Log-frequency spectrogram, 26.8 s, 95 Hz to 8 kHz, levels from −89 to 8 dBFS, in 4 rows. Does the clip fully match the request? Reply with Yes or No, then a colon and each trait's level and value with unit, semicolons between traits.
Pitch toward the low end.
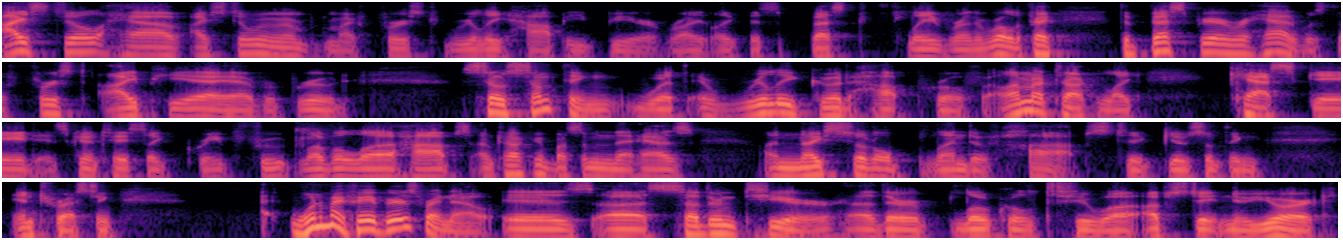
Yes: low, 100 Hz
